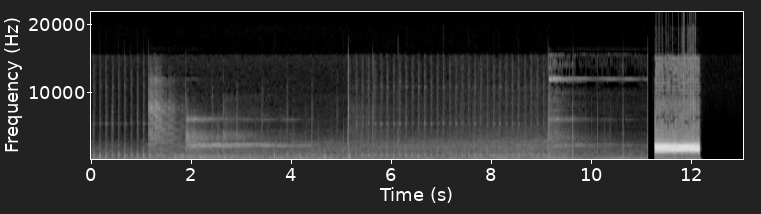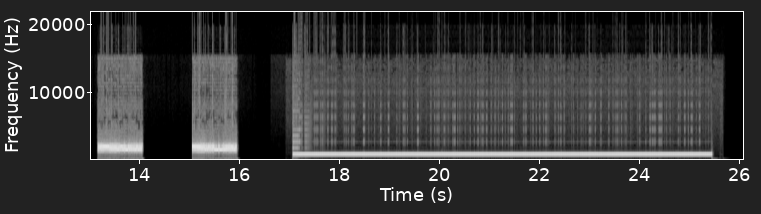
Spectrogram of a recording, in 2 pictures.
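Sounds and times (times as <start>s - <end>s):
warbling data tone screech: 11.3s - 12.2s, 13.2s - 14.1s, 15.1s - 16.0s.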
